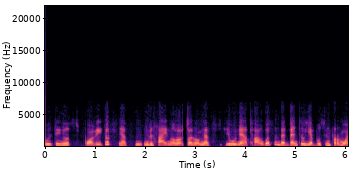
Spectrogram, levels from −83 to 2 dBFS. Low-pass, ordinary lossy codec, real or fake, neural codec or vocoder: 7.2 kHz; AAC, 48 kbps; fake; codec, 16 kHz, 0.8 kbps, ZipCodec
